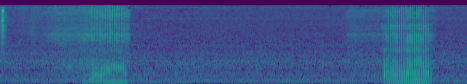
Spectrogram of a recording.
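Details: Two loud rattling snorts about four seconds apart over a faint hum: snoring in a napping Pug, a flat-faced dog.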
